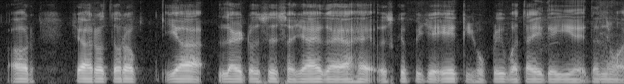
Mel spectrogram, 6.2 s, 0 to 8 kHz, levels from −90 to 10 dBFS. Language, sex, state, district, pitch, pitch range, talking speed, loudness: Angika, male, Bihar, Samastipur, 95 Hz, 90-100 Hz, 165 wpm, -18 LUFS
